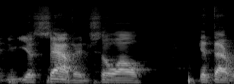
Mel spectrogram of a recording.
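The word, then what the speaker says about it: Yesavage: It's I've been mispronouncing his name. The pitcher is it's Yavage. I've been pronouncing it incorrectly. Y Savage.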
